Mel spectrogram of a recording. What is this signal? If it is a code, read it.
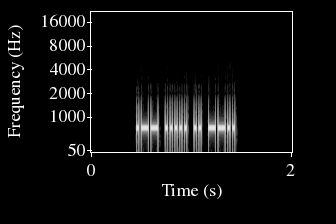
Morse code, heard as a keyed tone, about 50 wpm, 700 Hz. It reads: W5IZ
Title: Call Signs - 50wpm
